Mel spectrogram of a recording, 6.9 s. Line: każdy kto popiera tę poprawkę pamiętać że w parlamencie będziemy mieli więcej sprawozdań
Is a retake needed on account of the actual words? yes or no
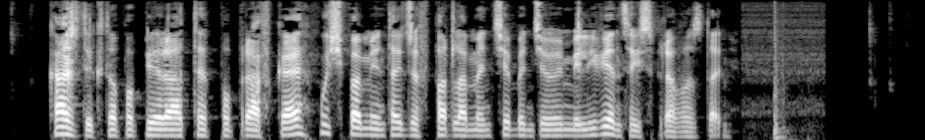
yes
